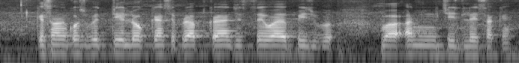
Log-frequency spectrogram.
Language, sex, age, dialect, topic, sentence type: Hindi, male, 18-24, Awadhi Bundeli, agriculture, question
